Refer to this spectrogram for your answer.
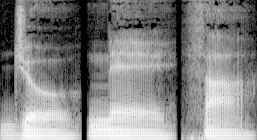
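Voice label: "jonetha", concatenated syllables; Affixing experiment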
